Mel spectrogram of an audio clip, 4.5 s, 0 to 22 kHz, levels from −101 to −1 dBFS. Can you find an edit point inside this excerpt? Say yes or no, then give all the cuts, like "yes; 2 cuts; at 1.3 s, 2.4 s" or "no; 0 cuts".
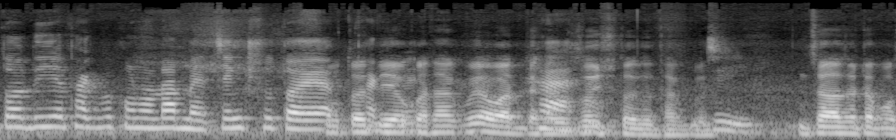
no; 0 cuts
